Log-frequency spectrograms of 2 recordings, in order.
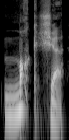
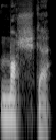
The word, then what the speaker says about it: Moksha: the Mosca desktop but it's actually pronounced moksha not Mosca just trying to get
